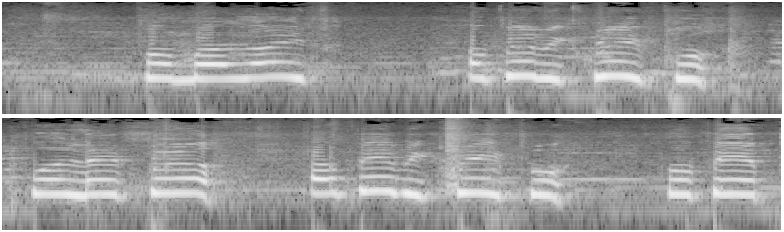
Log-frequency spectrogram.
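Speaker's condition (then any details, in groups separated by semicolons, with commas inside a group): Cerebral palsy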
